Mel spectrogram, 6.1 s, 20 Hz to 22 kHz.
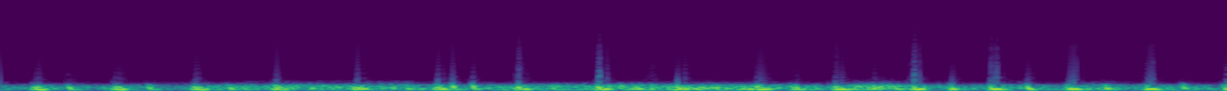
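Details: Adult male's heartbeat via Stemoscope while smoking a cigar after not smoking for a while, feeling lightheaded: rapid, fairly regular low heartbeats, about 150 a minute, over a steady low hum; tachycardia after nicotine.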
